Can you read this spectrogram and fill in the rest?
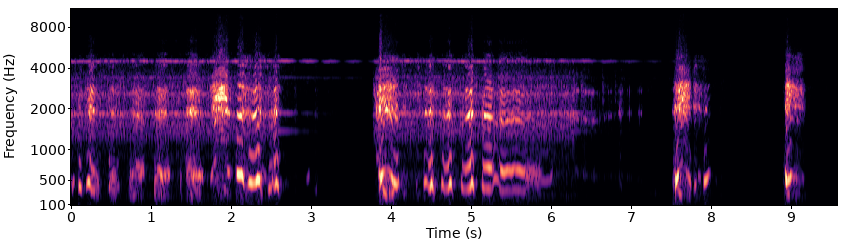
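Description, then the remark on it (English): A telephone rings in two long, shrill bursts, then two brief ones with gaps between. A wavering lower tone runs beneath the rings before everything stops abruptly. “Why do they stop ringing all of a sudden?”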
